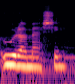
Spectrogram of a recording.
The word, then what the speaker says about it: Urameshi: was dressed as yusuke yura meshi or urameshi proper pronunciation from um yu yuhaka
